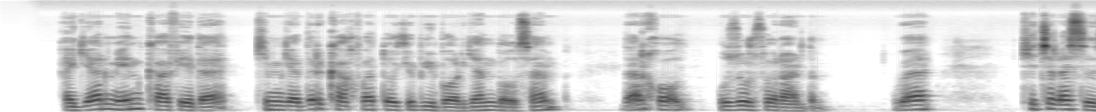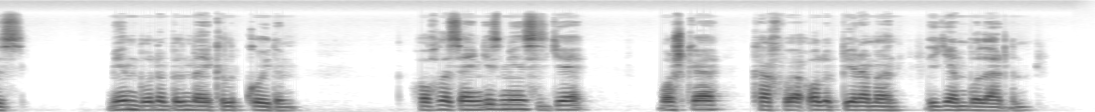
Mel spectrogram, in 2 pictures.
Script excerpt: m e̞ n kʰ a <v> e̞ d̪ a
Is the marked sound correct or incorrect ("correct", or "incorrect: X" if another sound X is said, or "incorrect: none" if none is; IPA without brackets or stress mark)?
incorrect: f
